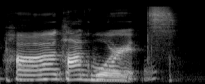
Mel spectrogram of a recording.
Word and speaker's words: Hogwarts: Hogwarts.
